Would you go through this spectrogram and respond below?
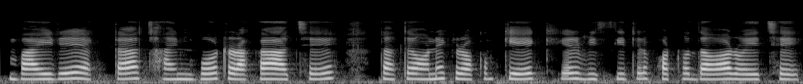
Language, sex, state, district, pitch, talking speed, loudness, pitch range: Bengali, female, West Bengal, Cooch Behar, 250 Hz, 105 wpm, -17 LUFS, 240-260 Hz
